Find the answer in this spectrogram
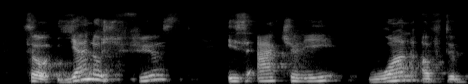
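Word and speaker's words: János Fürst: I read that you were taught by Janos Furst, if Yes. that's how you pronounce his name.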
